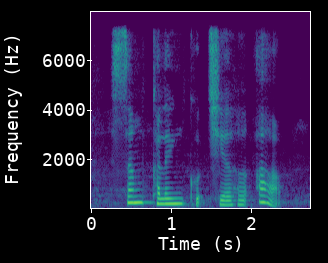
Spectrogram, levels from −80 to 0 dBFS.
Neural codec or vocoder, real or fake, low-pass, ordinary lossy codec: codec, 24 kHz, 3.1 kbps, DualCodec; fake; 7.2 kHz; none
